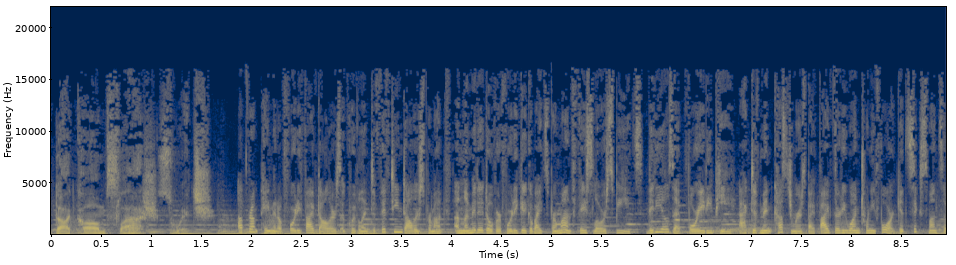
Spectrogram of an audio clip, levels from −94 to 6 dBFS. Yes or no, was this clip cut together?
no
